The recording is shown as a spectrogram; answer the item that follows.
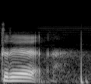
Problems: none marked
